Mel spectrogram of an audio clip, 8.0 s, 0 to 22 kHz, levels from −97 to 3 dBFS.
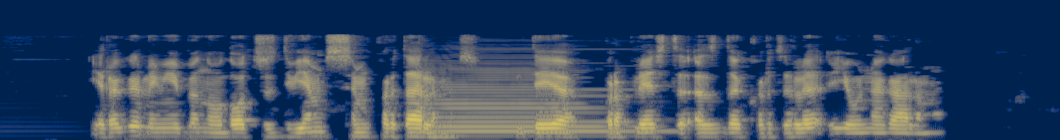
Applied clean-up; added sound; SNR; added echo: classical method Wiener filter.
